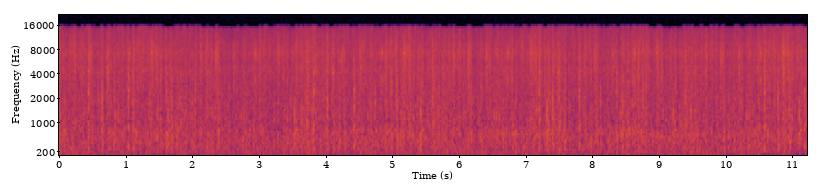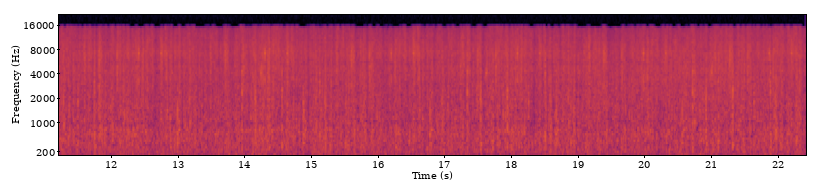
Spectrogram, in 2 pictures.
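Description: Wind rushes steadily past a glider in a game.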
